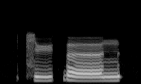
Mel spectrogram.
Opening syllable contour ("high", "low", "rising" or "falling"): rising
